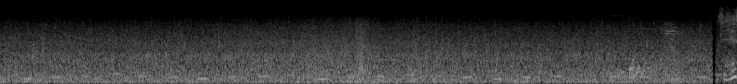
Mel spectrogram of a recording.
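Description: Steady rushing of a waterfall in the Genshin Impact video game, a continuous broadband wash of falling water holding evenly throughout with no break.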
